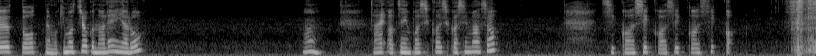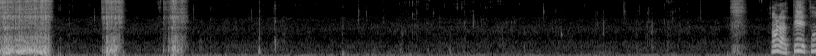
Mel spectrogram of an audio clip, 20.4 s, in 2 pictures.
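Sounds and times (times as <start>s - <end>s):
speech: 0.0s - 1.9s, 3.8s - 6.3s, 7.0s - 9.2s, 9.8s - 10.4s, 19.9s - 20.3s
someone slurping and chewing curry somen noodles: 9.6s - 19.8s
quiet mouth sounds: 9.7s - 19.8s.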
